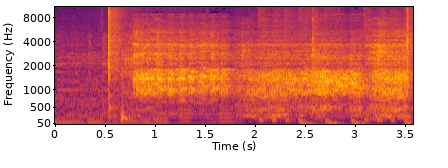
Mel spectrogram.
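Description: A toy Ducati-style electric ride-on motorcycle's engine sound kicks in after a sharp click of the power button, holding a steady synthetic whine with a brief rev near the end.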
